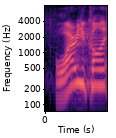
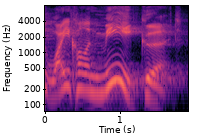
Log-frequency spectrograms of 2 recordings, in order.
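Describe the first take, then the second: First: Said in the usual way. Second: "me" leaned on as the key word; stress on me. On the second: Shown as a demonstration. Pastor quoting Jesus to the congregation, stressing "me". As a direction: punch "me" in "why are you calling me good". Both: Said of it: "the emphasis is on the word me".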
